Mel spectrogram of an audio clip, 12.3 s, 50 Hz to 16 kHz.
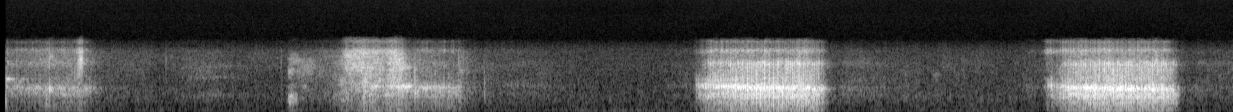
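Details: Loud rattling snores, four in about 12 seconds with quiet gaps, from a sleeper; ordinary snoring.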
